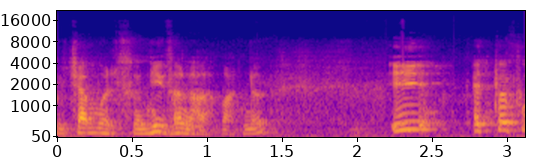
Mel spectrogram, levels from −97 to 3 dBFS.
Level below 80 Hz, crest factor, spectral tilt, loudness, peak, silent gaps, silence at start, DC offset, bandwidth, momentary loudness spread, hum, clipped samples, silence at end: -52 dBFS; 20 dB; -6 dB/octave; -25 LUFS; -6 dBFS; none; 0 s; under 0.1%; 9.6 kHz; 20 LU; none; under 0.1%; 0 s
